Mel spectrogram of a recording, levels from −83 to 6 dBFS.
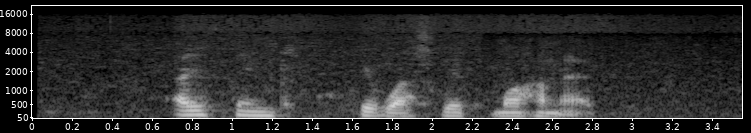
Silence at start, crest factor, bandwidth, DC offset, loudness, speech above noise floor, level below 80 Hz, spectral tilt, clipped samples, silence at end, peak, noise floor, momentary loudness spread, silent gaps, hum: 0.7 s; 20 dB; 16.5 kHz; under 0.1%; -22 LUFS; 31 dB; -54 dBFS; -8 dB/octave; under 0.1%; 0.75 s; -2 dBFS; -52 dBFS; 8 LU; none; none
